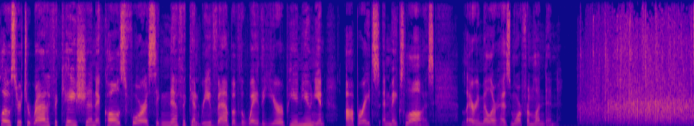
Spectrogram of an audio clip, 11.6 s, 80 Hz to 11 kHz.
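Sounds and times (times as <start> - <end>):
speech: 0.0 - 10.0
crowd applauding after a head of state signs the European Union's Lisbon Treaty: 9.6 - 11.5.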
